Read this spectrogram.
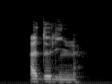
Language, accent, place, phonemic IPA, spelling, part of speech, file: French, France, Lyon, /ad.lin/, Adeline, proper noun, LL-Q150 (fra)-Adeline.wav
- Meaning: a diminutive of the female given name Adèle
